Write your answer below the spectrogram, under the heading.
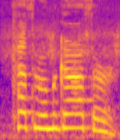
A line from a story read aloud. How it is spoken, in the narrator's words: Matt yelled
